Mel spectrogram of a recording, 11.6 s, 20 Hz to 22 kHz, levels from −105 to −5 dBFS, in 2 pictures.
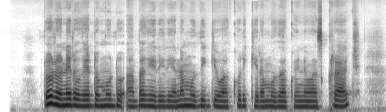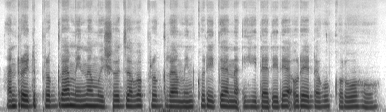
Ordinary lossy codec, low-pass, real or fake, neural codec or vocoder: none; none; fake; vocoder, 44.1 kHz, 128 mel bands, Pupu-Vocoder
